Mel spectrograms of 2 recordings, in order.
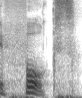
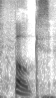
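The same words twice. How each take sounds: First: "folks" with the L sounded, drawn out; wrong, L pronounced. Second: "folks" as fokes, silent L; correct, no L. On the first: Host confessing his mistake, "folks" said slowly with an L. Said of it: "which is wrong". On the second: Host showing the correct way, "folks" with silent L. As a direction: say "folks" without any L sound. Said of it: "without the L. It's just folks". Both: Shown as a demonstration.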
